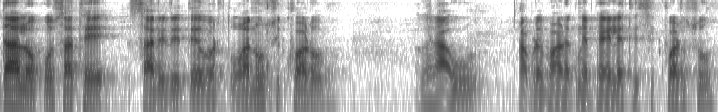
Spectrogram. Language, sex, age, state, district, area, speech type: Gujarati, male, 45-60, Gujarat, Surat, urban, spontaneous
